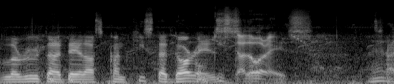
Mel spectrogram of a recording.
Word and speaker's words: Conquistadores: Conquistadores. Yeah. It is how you say it. It's not Conquistadores. It's Conquistadores. Conquistadores.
